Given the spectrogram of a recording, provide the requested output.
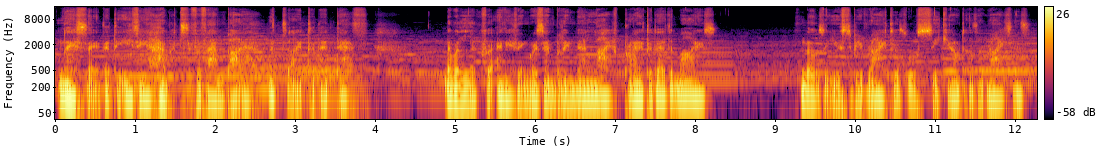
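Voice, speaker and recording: A man's voice: fairly low pitch, creaky. A man playing a suave, brooding vampire artist in an intimate ASMR roleplay, speaking formally and theatrically as he tells stories to the listener. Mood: seductive, teasing. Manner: slow, formal, theatrical storytelling. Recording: music behind the voice. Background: background music.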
